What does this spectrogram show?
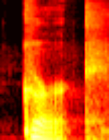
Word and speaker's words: Gercke: We've got uh Gerke. Am I pronouncing that right? Kirk. Kirk.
